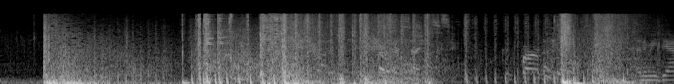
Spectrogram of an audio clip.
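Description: Dense rapid gunfire rattles through a firefight in the video game Apex Legends, loud, sustained bursts with booming shots, while a voice speaks faintly underneath.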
